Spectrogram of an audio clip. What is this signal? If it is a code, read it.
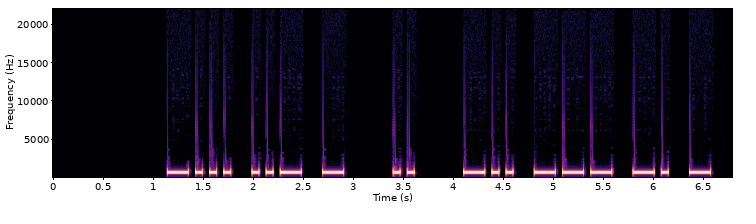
Morse code, heard as a keyed tone, about 17 wpm, 700 Hz. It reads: BUT I DONT
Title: Sentences from Top 1000 Words - Review Part 1 - 17wpm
